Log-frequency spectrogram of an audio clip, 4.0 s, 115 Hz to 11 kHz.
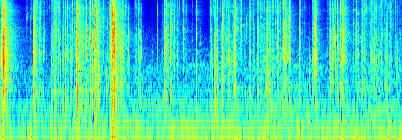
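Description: Fingertips quickly turn the layers of a small, solid plastic 3x3 Rubik's cube. The result is a rapid, irregular run of short, dry, bright plastic clicks and crinkly scrapes with almost no low end.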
